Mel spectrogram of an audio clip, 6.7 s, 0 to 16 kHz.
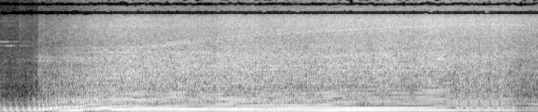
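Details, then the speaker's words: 2022 Honda SH350i, 8,000 km, with reworked CVT clutch/pulley, titanium exhaust header, modified muffler and new air filter: smooth rev from idle to high and back, even drone with no drive rattle. "đây chiếc sh350 thì sau khi mình làm lại nồi pô lọc gió để cho nó nhẹ bốc khắc phục mới lỗi run qua đầu luôn mình test cho anh em xem mở tua luôn nha"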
